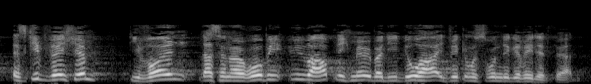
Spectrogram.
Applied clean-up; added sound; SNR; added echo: none; none; none; none.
